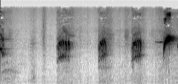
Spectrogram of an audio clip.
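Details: Red-whiskered bulbul decoy song meant to summon the flock, heard as three short throaty chirps at even spacing, ending in a brighter rising whistled phrase.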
